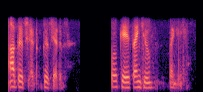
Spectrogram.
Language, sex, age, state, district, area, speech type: Malayalam, female, 45-60, Kerala, Pathanamthitta, rural, conversation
